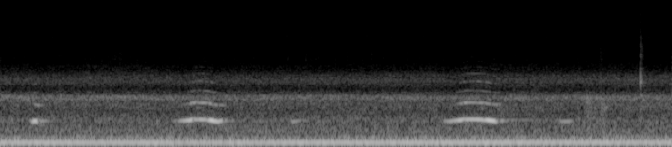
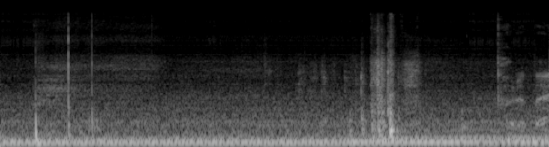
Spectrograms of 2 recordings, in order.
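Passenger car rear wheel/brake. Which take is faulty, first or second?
first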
